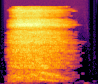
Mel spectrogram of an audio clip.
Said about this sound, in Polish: Bardzo głęboki oddech, zatrzymać go, Bardzo głęboki wdech. Zrób to teraz ze mną. Bardzo głęboki wdech. Taki wiesz, żeby ci do brzuch wypełniło.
